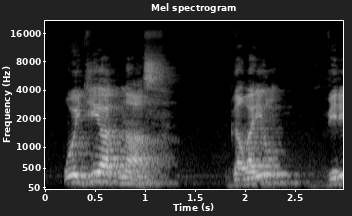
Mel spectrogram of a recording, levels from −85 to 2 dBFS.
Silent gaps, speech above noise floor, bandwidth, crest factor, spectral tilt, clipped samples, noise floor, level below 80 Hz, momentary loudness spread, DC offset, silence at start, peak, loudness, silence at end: none; 41 dB; 17 kHz; 18 dB; -3.5 dB/octave; under 0.1%; -65 dBFS; -76 dBFS; 11 LU; under 0.1%; 0.2 s; -8 dBFS; -25 LUFS; 0 s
